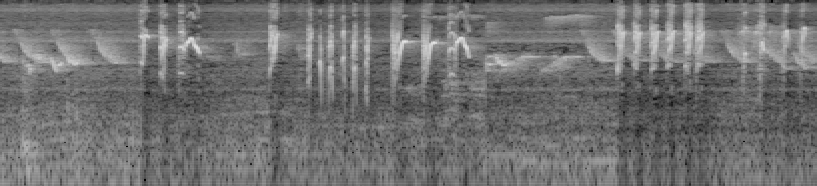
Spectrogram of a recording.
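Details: Brown-throated sunbird in full vigorous song, ngriwik ngerol style: rapid runs of thin, very high chirps alternate with slurred whistled notes and brief twittering trills, delivered about four notes a second with uneven pauses.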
